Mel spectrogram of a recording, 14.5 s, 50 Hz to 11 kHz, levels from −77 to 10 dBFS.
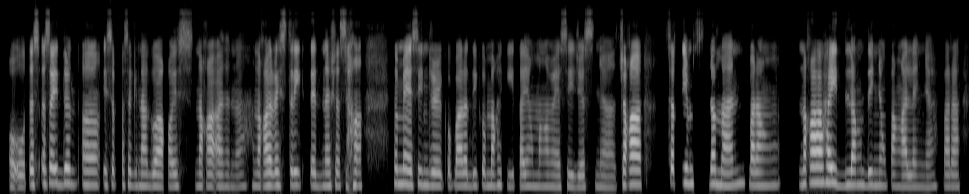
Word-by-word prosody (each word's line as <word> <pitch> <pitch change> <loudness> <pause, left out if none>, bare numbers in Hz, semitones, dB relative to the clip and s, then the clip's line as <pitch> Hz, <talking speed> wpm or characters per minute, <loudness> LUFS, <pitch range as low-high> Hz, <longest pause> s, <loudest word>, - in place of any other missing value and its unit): Oo, 195 0 -3
ta's 230 -1 +1
aside 245 -1 +3
do'n, 245 -2 0
ah, 225 -1 0
isa 230 -1 -5
pa - - -29
sa 225 0 -6
ginagawa 205 -1 0
ko 200 0 -4
is, 205 - -8
naka-ano 205 -1 -1
na, 190 0 -13
naka-restricted 215 0 0
na 210 +1 -2
siya 210 -1 -5
sa, 220 0 -1 0.5
sa - - 0
messenger 225 -2 +1
ko - - -13
para 210 0 +2
'di 210 +1 -10
ko 220 - -6
makikita 210 -1 -6
yung 205 -1 -9
mga 200 0 -8
messages 195 0 -6
niya, 185 -2 -10
tsaka 235 +2 +8 0.4
sa - - -5 0.2
Teams 245 -1 0
naman, 230 +1 +1
parang 220 -1 -1 0.3
naka-hide 255 -2 +6
lang 225 0 0
din 220 0 -4
yung 210 -1 -9
pangalan 195 -1 -4
niya 190 0 -11 0.2
para 195 0 -4
215 Hz, 165 wpm, -23 LUFS, 200-225 Hz, 0.5 s, tsaka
